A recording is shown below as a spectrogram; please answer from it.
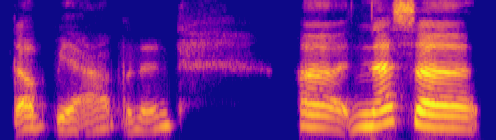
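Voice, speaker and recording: A young woman co-hosting a podcast, chatting casually and rambling through a movie plot, acting out characters in quick quotes. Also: mid-range voice, bright, forceful tone, no room sound. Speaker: podcast co-host. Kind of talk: casual movie review chat.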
